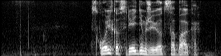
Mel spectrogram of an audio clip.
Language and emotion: Russian, neutral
